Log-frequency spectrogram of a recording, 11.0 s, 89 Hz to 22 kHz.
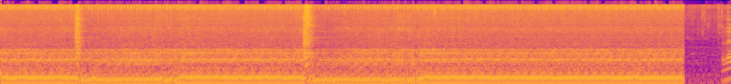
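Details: Yamaha outboard on a Contender 32CC, run on a water hose after long sitting with wiring newly hooked up: steady, even low idle drone with no knocks or misses until shut off. Normal idle; brief lifter clicking at startup is normal for Yamahas.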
